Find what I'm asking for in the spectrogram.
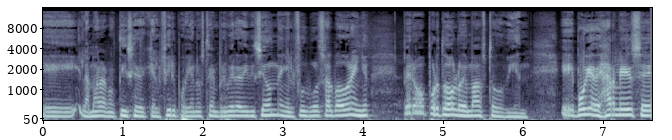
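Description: This man has an unremarkable speaking voice. His pitch is fairly high and his intonation fairly even. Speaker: radio host. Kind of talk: radio sign-off in Spanish.

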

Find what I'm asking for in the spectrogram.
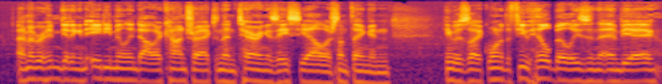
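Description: An American accent marks this man's ordinary speaking voice, pitched at medium level with ordinary variation. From Maryland. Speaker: rock musician. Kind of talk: casual interview.

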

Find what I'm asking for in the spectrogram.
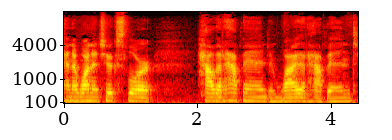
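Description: At a fairly slow pace, a woman speaks in a very deep, low pitch for a woman. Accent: Canadian. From Canada, British Columbia. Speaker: novelist. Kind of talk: interview.

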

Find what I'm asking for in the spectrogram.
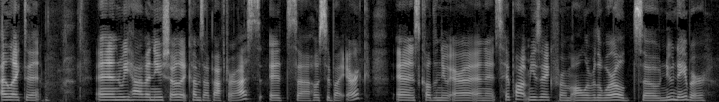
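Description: A woman with an unremarkable speaking voice talks at a moderate pace and medium pitch, her intonation fairly even. The recording is very clean, with a silent background. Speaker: radio host. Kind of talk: casual chat. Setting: studio.

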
